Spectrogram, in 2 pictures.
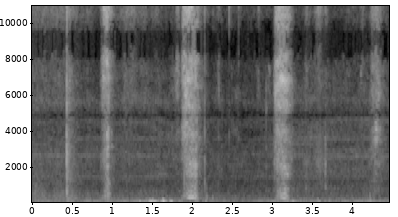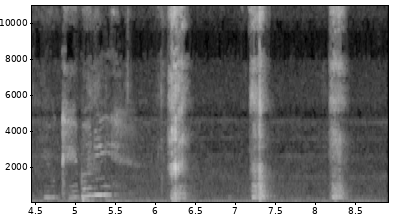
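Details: Ragdoll cat (Felis catus), cough.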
